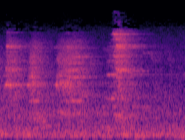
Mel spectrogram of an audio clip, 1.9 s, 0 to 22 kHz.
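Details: Chimpanzee at Nogeyama Zoo, June 2024, vocalizing at snack time: harsh, broadband screechy calls in three quick bursts within two seconds, the last one loudest, over a low background murmur.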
